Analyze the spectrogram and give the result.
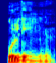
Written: linho

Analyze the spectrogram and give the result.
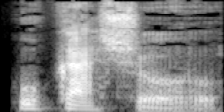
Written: cachorro

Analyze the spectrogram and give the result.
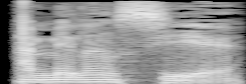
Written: melancia

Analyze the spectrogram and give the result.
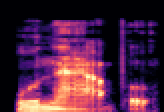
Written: nabo

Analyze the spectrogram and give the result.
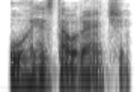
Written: restaurante

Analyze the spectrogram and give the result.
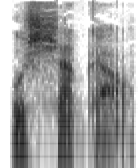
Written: chacal

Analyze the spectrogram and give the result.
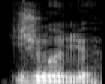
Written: julho

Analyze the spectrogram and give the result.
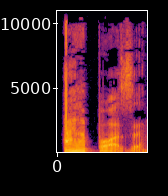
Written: raposa

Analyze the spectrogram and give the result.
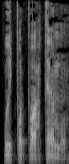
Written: hipopotamo

